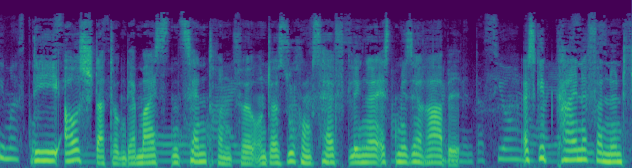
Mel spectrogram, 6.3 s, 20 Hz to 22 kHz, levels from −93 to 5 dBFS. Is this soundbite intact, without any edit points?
yes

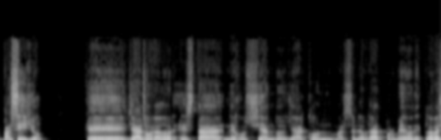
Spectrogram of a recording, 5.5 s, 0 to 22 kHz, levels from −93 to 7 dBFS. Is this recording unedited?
no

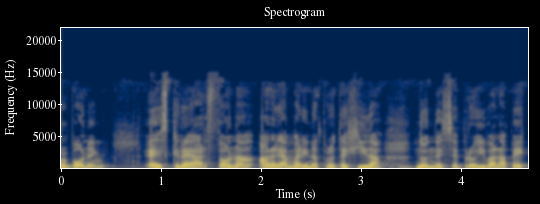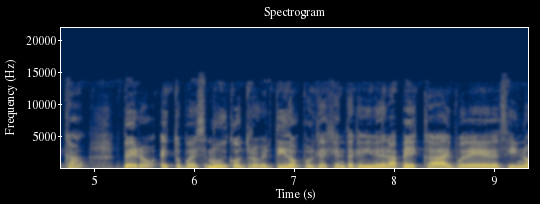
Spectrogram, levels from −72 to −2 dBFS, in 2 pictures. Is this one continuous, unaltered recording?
no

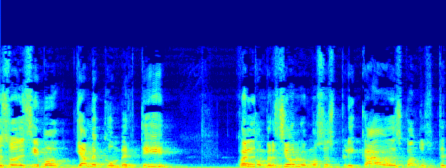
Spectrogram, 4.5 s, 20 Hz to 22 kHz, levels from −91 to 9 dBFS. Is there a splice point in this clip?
yes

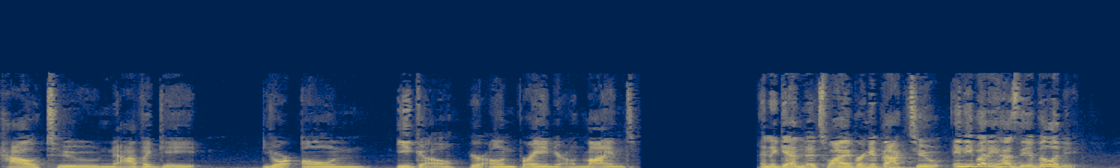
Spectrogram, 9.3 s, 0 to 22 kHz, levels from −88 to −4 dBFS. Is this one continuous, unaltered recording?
yes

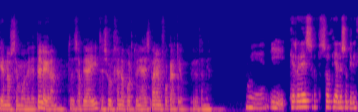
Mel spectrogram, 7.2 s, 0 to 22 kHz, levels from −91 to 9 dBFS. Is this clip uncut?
no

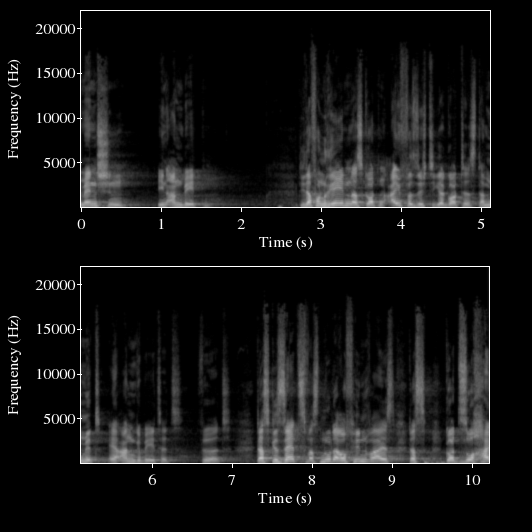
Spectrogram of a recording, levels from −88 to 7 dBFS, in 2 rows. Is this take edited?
no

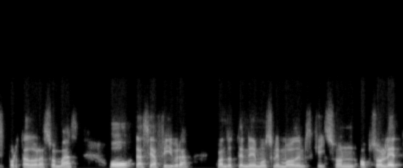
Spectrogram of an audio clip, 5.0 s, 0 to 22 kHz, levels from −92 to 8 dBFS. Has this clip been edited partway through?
yes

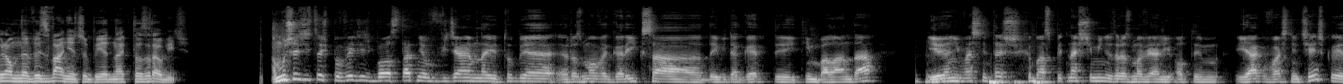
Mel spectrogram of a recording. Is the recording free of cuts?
yes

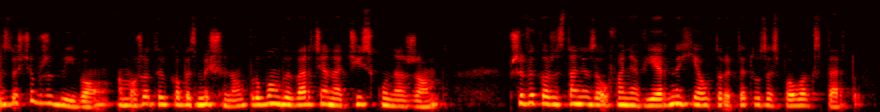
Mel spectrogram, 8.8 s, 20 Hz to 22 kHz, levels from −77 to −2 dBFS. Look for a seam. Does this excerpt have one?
no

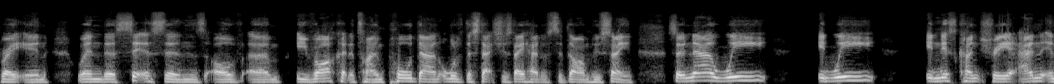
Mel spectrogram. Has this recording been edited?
yes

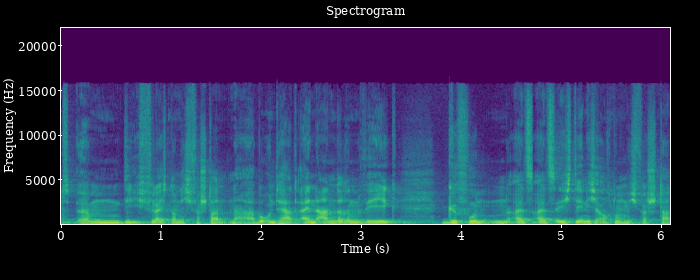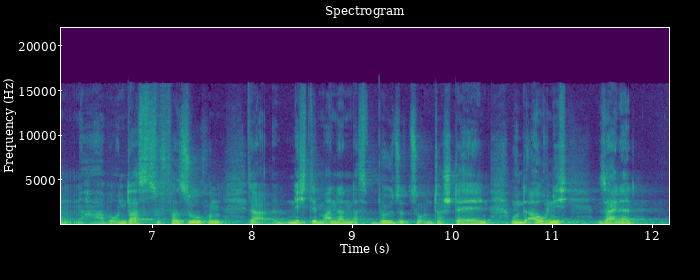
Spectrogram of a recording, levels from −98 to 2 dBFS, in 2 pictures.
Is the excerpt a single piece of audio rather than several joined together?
no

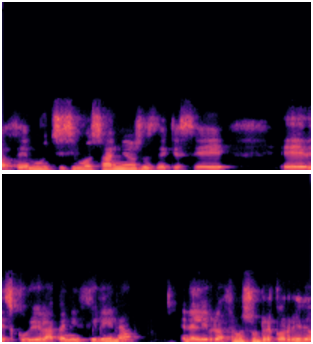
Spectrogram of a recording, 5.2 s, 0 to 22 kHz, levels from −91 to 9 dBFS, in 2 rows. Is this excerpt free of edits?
yes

